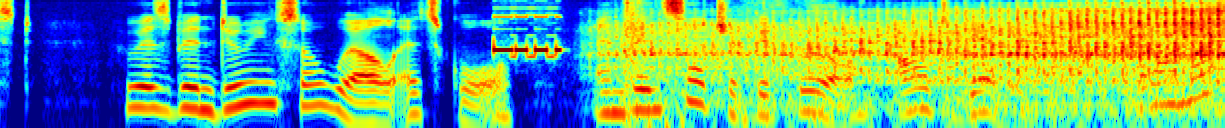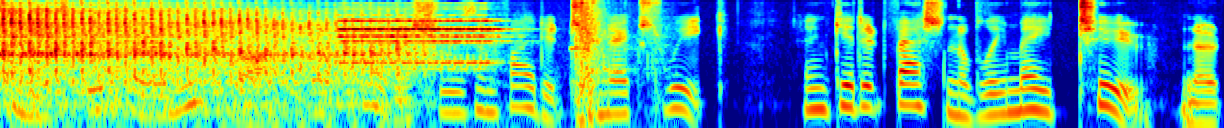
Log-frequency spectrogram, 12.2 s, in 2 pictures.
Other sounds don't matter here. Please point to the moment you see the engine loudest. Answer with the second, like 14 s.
6 s.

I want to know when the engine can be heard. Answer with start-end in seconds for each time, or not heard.
2.9-8.4.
